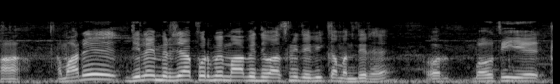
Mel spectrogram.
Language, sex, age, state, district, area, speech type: Hindi, male, 45-60, Uttar Pradesh, Mirzapur, urban, spontaneous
